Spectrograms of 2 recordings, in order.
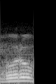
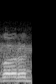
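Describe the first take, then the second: First: The first vowel is a plain 'oo' sound. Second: The first vowel is a rounded 'ow' sound. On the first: This is how people here say it. "अपन तो बोलते हैं जैसे गुरु बोलते हैं" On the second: This is how the Bengali-style group says it. "अब वो गौरू बोल रहे हैं"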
